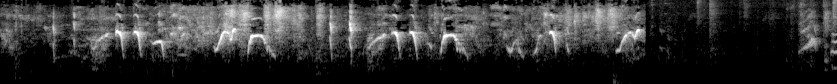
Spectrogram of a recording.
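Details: Male cockatiel whistling while courting a female, kept in an indoor aviary: bright, quick upslurred whistled notes in lively clusters for about six seconds, then a pause and one more rising note.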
